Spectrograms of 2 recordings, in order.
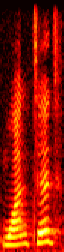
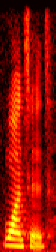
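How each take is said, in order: First: ওয়ান্টেড loud, rising to "TED"; heavy E closing ওয়ান্টেড; spelled ED ending. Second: "wanted" with a light "tid"; short I closing "wanted"; correct ID ending. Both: Shown as a demonstration. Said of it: "it is wanted".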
